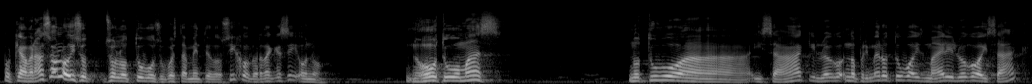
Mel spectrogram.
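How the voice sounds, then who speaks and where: Animated high-voiced male preacher. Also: normal speed. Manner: quizzes the congregation, joking and exclaiming. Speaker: pastor. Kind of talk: interactive Bible teaching sermon. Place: church.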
